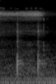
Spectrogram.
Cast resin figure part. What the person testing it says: when you tap on it you can tell it's it's got a different sound to it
